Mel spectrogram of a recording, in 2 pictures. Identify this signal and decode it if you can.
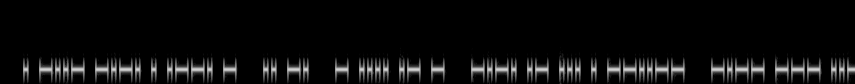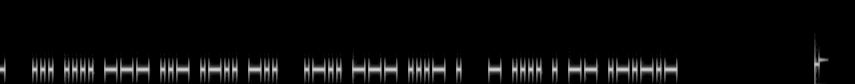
Morse code, heard as a keyed tone, about 30 wpm, 700 Hz. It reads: EXCEPT IN THAT CASE, YOU SHOULD LOVE THEM.
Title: Sentences from Top 1600 Words 30wpm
